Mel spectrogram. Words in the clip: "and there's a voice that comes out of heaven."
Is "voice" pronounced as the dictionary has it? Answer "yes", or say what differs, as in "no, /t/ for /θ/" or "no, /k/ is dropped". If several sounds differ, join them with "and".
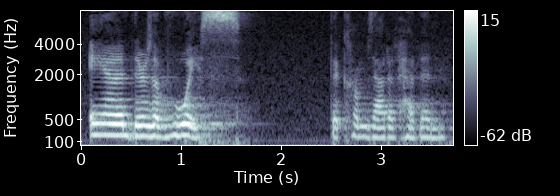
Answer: yes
